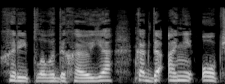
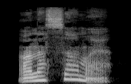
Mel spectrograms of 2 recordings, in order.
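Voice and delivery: reply sighed out; 3 semitones higher than usual. First-person narrator answers Oleg's sharp call of her name, sighing. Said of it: "— вздыхаю я".

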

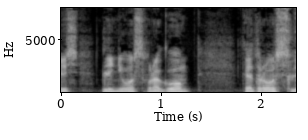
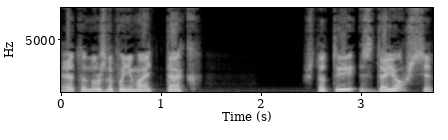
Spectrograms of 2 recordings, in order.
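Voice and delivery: sneering, teasing, mocking tone, pitched up; 5 semitones higher than usual. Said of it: "насмешливо спросила черноволосая".

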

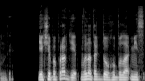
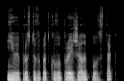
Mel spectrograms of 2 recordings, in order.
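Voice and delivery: ordinary delivery, nothing marked

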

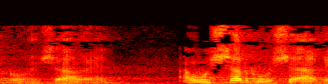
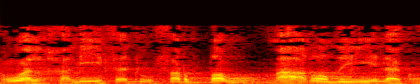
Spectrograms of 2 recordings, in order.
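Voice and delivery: usual speaking voice

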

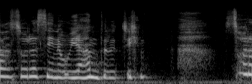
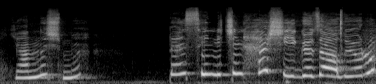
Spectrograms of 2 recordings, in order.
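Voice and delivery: loud, tearful weeping; 5 dB louder than usual. In a drama scene, answering someone who calls their plan wrong: crying. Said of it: "Dur canım, ağlama".

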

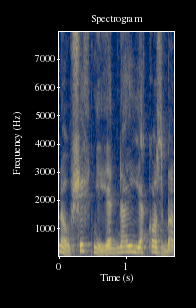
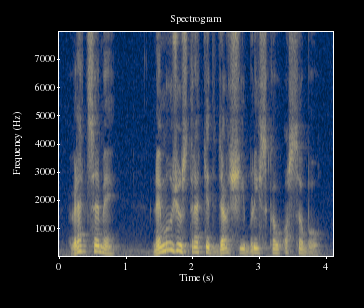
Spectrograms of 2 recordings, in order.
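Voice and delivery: ordinary delivery

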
